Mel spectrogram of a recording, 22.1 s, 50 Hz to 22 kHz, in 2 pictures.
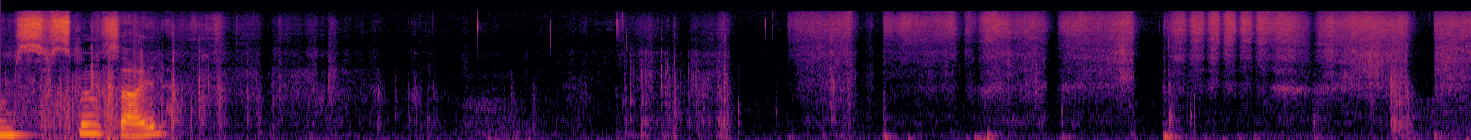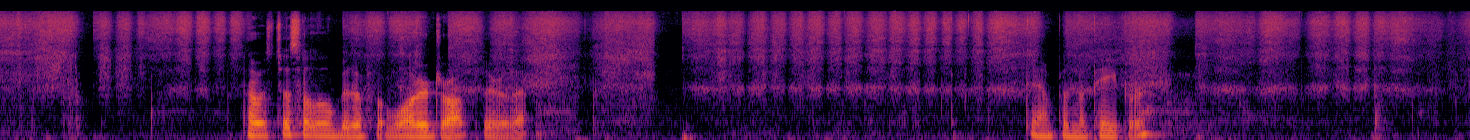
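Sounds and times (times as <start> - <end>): hand rubbing paper: 0.0 - 3.3, 4.2 - 22.0.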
